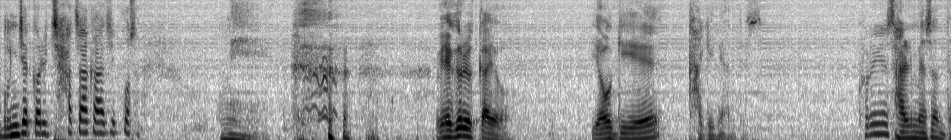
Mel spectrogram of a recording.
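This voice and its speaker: A pastor preaching a sermon, firing questions at the congregation and pressing for their answers. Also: male voice, medium pitch, a little hiss or hum. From Korea. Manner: call-and-response questions to the congregation, emphatic. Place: church sanctuary.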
